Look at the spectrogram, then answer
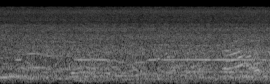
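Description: Clear mountain water rushes steadily in a broad, even wash near McLeodganj, a popular spot with a small cafe, while faint voices of people enjoying themselves sit low in the background.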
